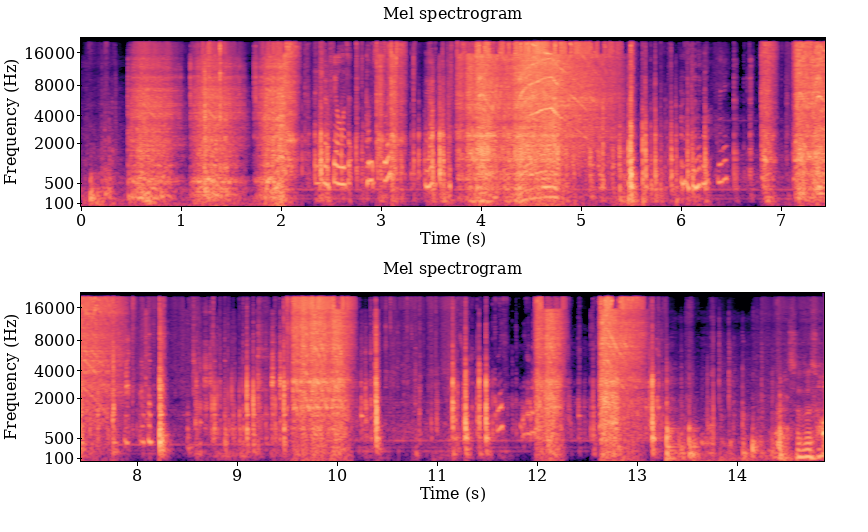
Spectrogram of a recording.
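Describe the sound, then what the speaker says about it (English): A power drill whirs in repeated bursts while repairing a crank-type window roller shutter, biting into material with grinding and scraping between pulses, while a person talks nearby. "I usually have to drill a little bit more just so the shaft doesn't interfere."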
